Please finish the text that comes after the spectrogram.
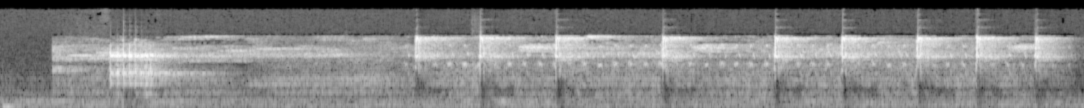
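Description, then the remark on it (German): Sharp, high bird calls repeat in a steady series of short, clear bursts, a great spotted woodpecker's alarm call, with no talking over them. “Ah ja, hier haben wir also den Warnruf gehabt, ne?”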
